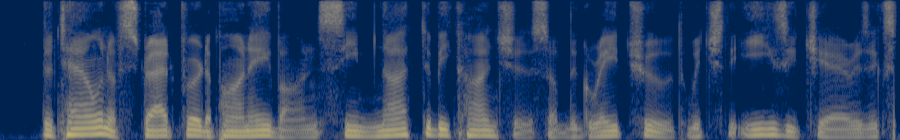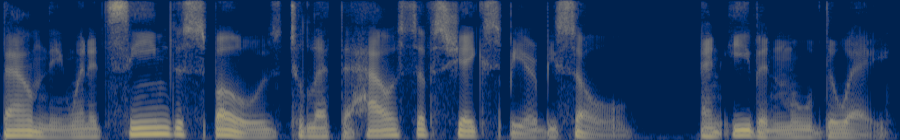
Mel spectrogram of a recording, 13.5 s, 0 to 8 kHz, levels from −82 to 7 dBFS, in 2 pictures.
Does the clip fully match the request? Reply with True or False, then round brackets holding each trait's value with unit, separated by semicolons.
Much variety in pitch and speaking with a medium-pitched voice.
False (5.8 semitones; 100 Hz)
